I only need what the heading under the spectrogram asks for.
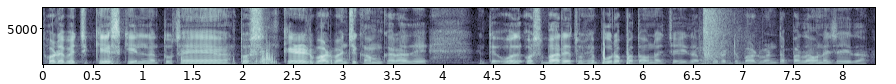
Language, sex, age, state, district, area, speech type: Dogri, male, 30-45, Jammu and Kashmir, Reasi, rural, spontaneous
